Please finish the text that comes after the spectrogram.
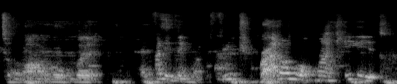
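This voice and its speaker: A man's voice: sits high, wildly swooping pitch, fairly quick, far from the mic. A man hosting a casual chat in a cigar lounge, laid-back, repeating his words and leaning on fillers. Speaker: host. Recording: roomy echo, off-mic, music behind.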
